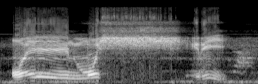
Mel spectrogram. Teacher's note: mush pada huruf shin juga dialirkan secara penuh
